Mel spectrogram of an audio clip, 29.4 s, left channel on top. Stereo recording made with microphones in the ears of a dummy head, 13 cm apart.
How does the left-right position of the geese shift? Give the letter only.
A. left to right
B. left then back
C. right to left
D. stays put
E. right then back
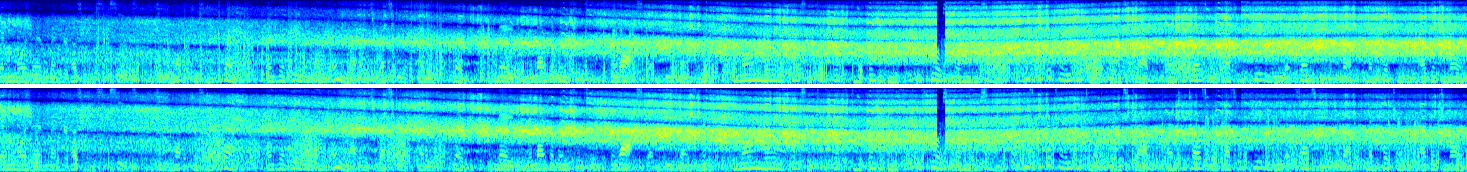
C.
